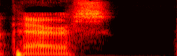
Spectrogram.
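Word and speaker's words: PVRIS: Paris? – Yeah, Paris.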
